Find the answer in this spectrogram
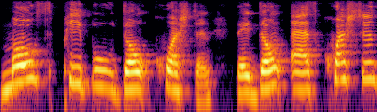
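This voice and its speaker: A woman speaks in an animated tone, her voice high and her pitch swinging very widely. She talks at a fairly slow pace against a quiet background. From New York, the Bronx. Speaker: livestream host, relationship coach. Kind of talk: live stream talk to viewers. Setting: in bed at home.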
